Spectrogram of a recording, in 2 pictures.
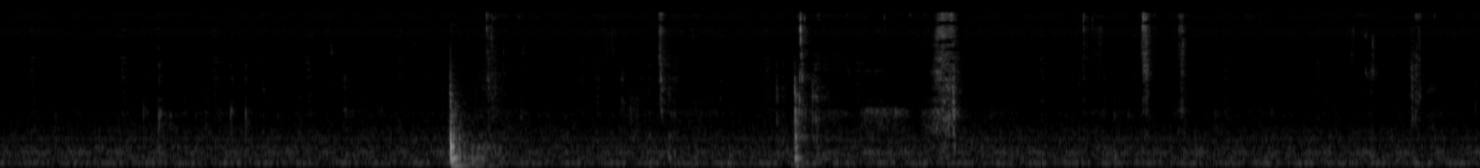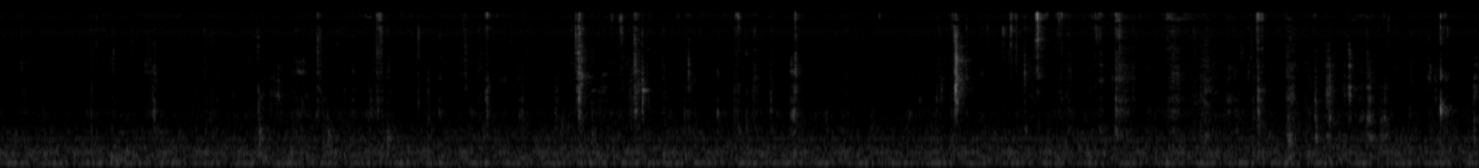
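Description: Close-up mukbang eating sounds: soft chewing and small scattered clicks of eating by hand, over a steady low hum. A loud knock comes about four and a half seconds in, and a sharper click near eight seconds.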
